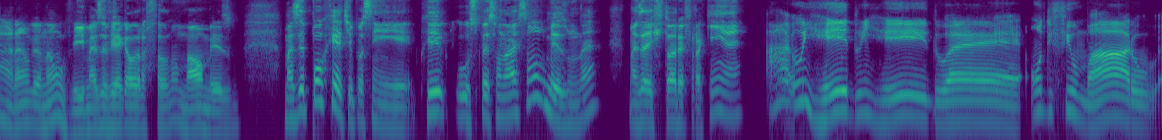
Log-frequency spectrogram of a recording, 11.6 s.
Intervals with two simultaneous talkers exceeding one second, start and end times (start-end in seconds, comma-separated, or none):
none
